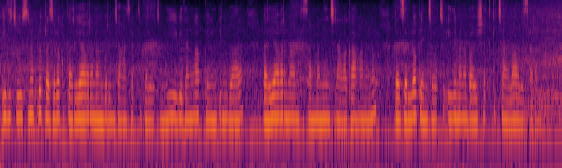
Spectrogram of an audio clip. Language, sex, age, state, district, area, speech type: Telugu, female, 30-45, Andhra Pradesh, Kurnool, urban, spontaneous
